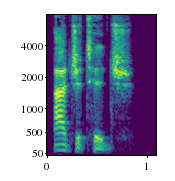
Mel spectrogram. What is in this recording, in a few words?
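"agiotage", British English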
